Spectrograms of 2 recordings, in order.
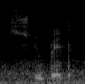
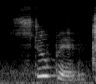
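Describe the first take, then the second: First: Whispered stupid under the breath; frustrated whisper; muttered stupid. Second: Stupid blurted out loud; frustrated loud outburst. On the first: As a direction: hiss stupid quietly to yourself. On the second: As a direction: snap out stupid at full volume. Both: Real, not acted. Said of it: "I'm so upset".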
